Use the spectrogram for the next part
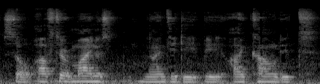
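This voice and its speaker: A man explaining a guitar measurement test, halting and restarting often, heard through a low-quality phone recording. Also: completely flat delivery, background noise. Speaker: guitar tester.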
